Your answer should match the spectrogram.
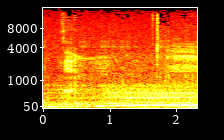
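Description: Car engine running, heard from inside the cabin: a steady low drone that comes up a little about a second in.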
